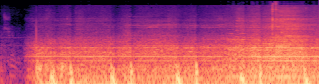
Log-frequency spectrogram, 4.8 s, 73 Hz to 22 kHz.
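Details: Normal heart sounds from a transplanted heart in a patient with prior end-stage congestive heart failure bridged with an LVAD: steady low thumping heartbeat about 60-65 per minute over a constant electrical hum.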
